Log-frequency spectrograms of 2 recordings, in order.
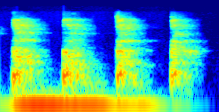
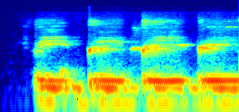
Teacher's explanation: a P is an unvoiced B, bilabial plosive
